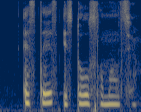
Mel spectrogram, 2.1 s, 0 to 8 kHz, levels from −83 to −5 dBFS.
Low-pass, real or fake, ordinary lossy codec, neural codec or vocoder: none; real; none; none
